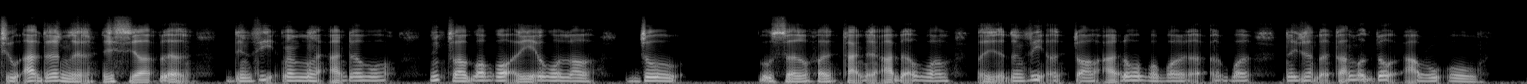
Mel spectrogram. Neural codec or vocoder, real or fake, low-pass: autoencoder, 22.05 kHz, a latent of 192 numbers a frame, VITS, trained on many speakers; fake; 9.9 kHz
